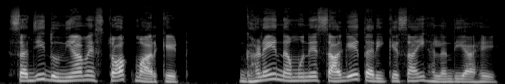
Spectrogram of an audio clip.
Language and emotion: Sindhi, neutral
